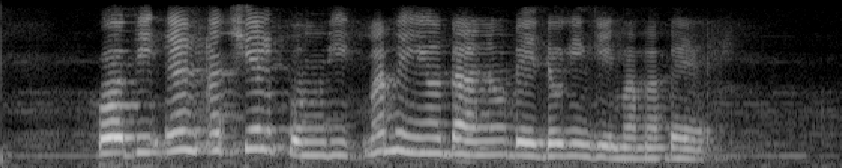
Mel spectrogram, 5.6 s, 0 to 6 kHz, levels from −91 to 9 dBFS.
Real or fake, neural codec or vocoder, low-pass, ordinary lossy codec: fake; codec, 44.1 kHz, 2.6 kbps, SNAC; 5.4 kHz; none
